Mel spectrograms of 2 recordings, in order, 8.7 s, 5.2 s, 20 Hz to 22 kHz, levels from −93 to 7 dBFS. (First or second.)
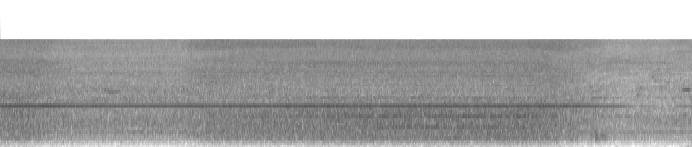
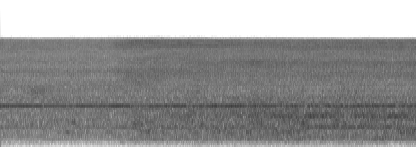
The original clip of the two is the first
